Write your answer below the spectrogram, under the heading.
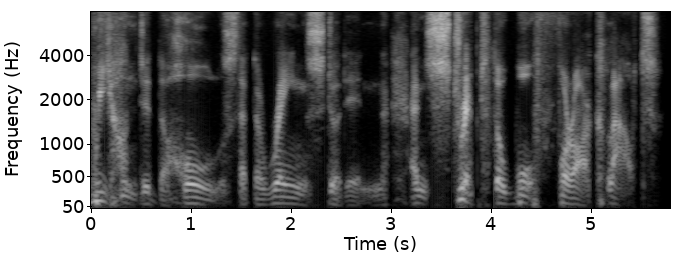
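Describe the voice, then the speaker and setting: A man reciting poetry dramatically, in a solemn, declamatory manner with measured phrasing. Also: sits low, lively intonation, a bit bright, breathy edge, dry recording. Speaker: poetry reader.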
